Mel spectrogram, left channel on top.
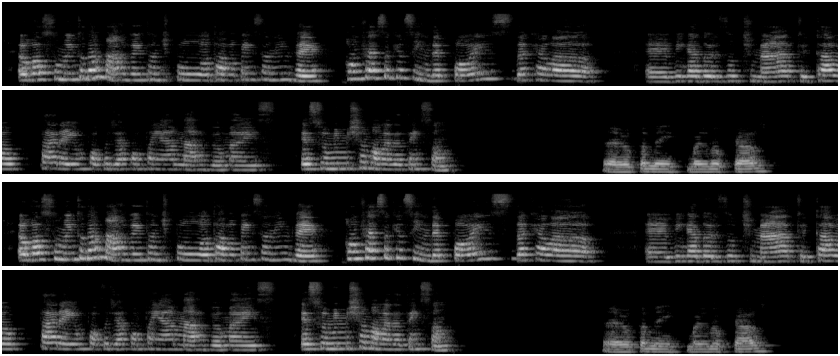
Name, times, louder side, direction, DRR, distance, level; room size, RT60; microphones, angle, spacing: voice 1, 0.2-6.0 6.4-11.0 11.3-12.9, equal, 65° right, 1.1 m, -26 dB
voice 2, 14.4-16.0, left 4 dB, 30° right, 0.8 m, -29 dB
3.0 x 2.2 x 2.3 m
head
